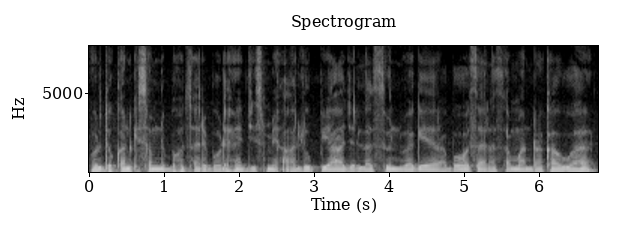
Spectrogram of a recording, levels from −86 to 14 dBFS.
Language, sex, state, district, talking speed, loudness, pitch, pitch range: Hindi, male, Jharkhand, Palamu, 175 wpm, -16 LUFS, 110 Hz, 110-115 Hz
